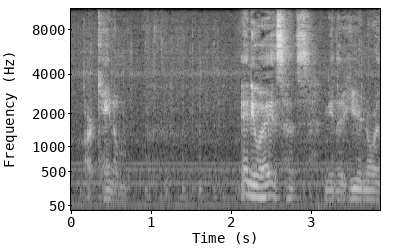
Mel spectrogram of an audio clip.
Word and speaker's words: Arcanum: wizard back and notice I did pronounce it Arcanum I did have a comment that I was mispronouncing it by saying Arcanum tomato tomato so I'll try to remember to pronounce it being that the prefix is pronounced arcane we're just adding a um at the end Arcanum anyways that's neither here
